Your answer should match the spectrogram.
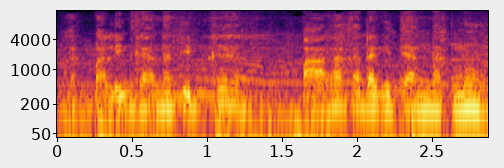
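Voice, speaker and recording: A man's voice: on the high side, brisk, over loud music, natural voice. An actor playing a man's frank drinking buddy in an Ilocano radio drama, advising firmly with an Ilocano accent. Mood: firm, supportive. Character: male drinking buddy giving frank advice.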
